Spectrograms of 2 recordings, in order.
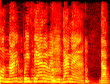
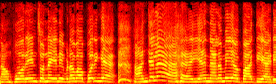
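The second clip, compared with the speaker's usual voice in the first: tearful wailing. Acted. Grandmother calls on dead Anjala to see her plight, wailing. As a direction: cry out the name, then wail. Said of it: "அழாதீங்கம்மா".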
